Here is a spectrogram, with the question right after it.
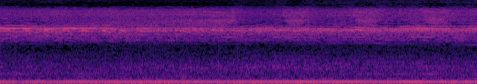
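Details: Steady shrill cicada chorus in the jungle, continuous high buzzing with slight pulsing swells toward the end, above a persistent low hum.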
